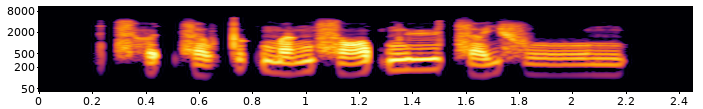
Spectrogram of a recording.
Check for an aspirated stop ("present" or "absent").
present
